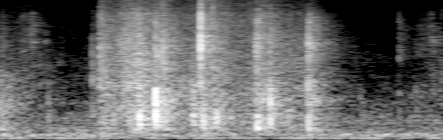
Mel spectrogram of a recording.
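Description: Dried beans poured into a plastic tub, rattling as a quick run of small clicks from about half a second in, dying away after about a second.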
